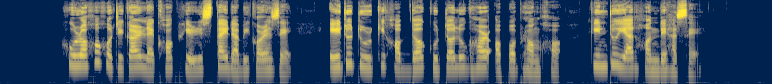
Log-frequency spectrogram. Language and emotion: Assamese, neutral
